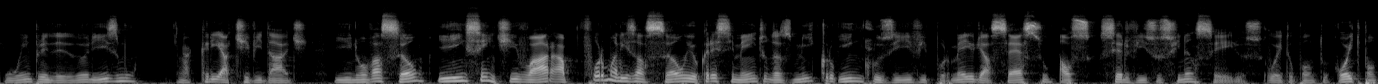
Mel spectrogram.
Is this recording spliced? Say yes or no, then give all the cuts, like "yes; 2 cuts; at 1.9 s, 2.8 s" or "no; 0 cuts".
yes; 1 cut; at 8.4 s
